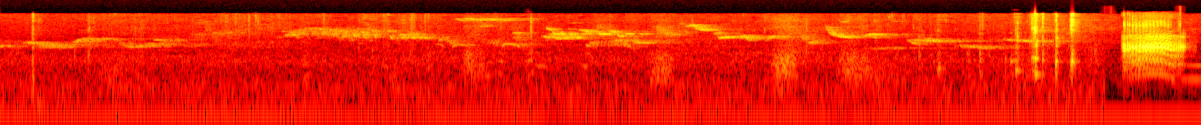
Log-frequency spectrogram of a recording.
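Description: Small birds chirping repeatedly over a steady low background rustle. Near the end the background cuts off and a short, harsh, hissing call sounds once, the loudest moment.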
